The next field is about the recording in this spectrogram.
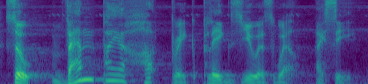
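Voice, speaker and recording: Man playing a deep, swooping-voiced vampire confidant. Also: huge pitch swings, a little slow, fairly bright tone, breathy edge, big-room sound, heavily acted. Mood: alarmed concern. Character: concerned, reproving male vampire confidant of a noble house. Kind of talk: dramatic audio roleplay acting.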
